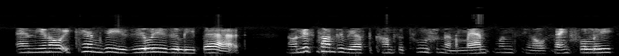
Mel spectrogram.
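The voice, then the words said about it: Noticeable non-local accent. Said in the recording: “I have lived all over the world as an army brat and went to other school systems in the world. That's why I have the accent.”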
